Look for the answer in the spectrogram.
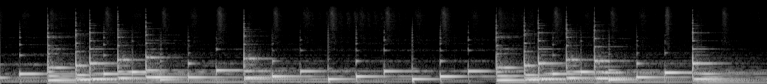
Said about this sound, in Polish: Natomiast w paczce dźwięków, którą mamy już gotową, znalazł się także dzwonek połączenia przychodzącego.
